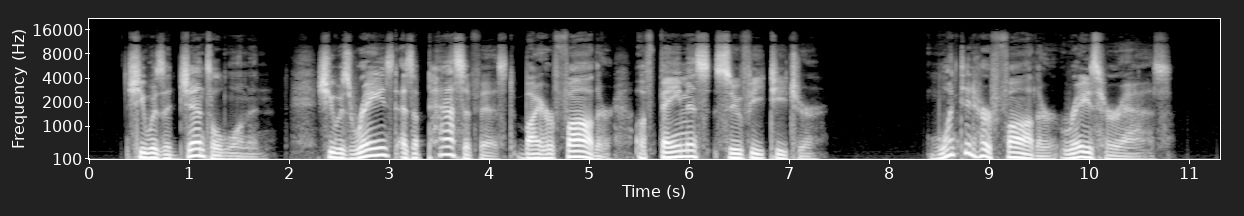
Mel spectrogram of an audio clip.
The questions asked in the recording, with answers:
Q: What did her father raise her as?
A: Her father raised her as a pacifist.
